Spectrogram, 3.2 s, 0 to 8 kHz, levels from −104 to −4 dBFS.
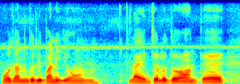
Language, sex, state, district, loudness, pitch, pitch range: Chakma, male, Tripura, Dhalai, -15 LUFS, 135 Hz, 125-135 Hz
